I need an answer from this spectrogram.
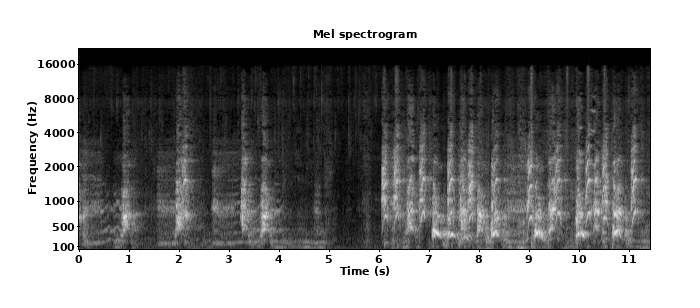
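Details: Golden Retriever puppy following a German Shepherd around; spaced single barks give way to a brief quiet spell, then a rapid, excited run of sharp barks packed closely together.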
